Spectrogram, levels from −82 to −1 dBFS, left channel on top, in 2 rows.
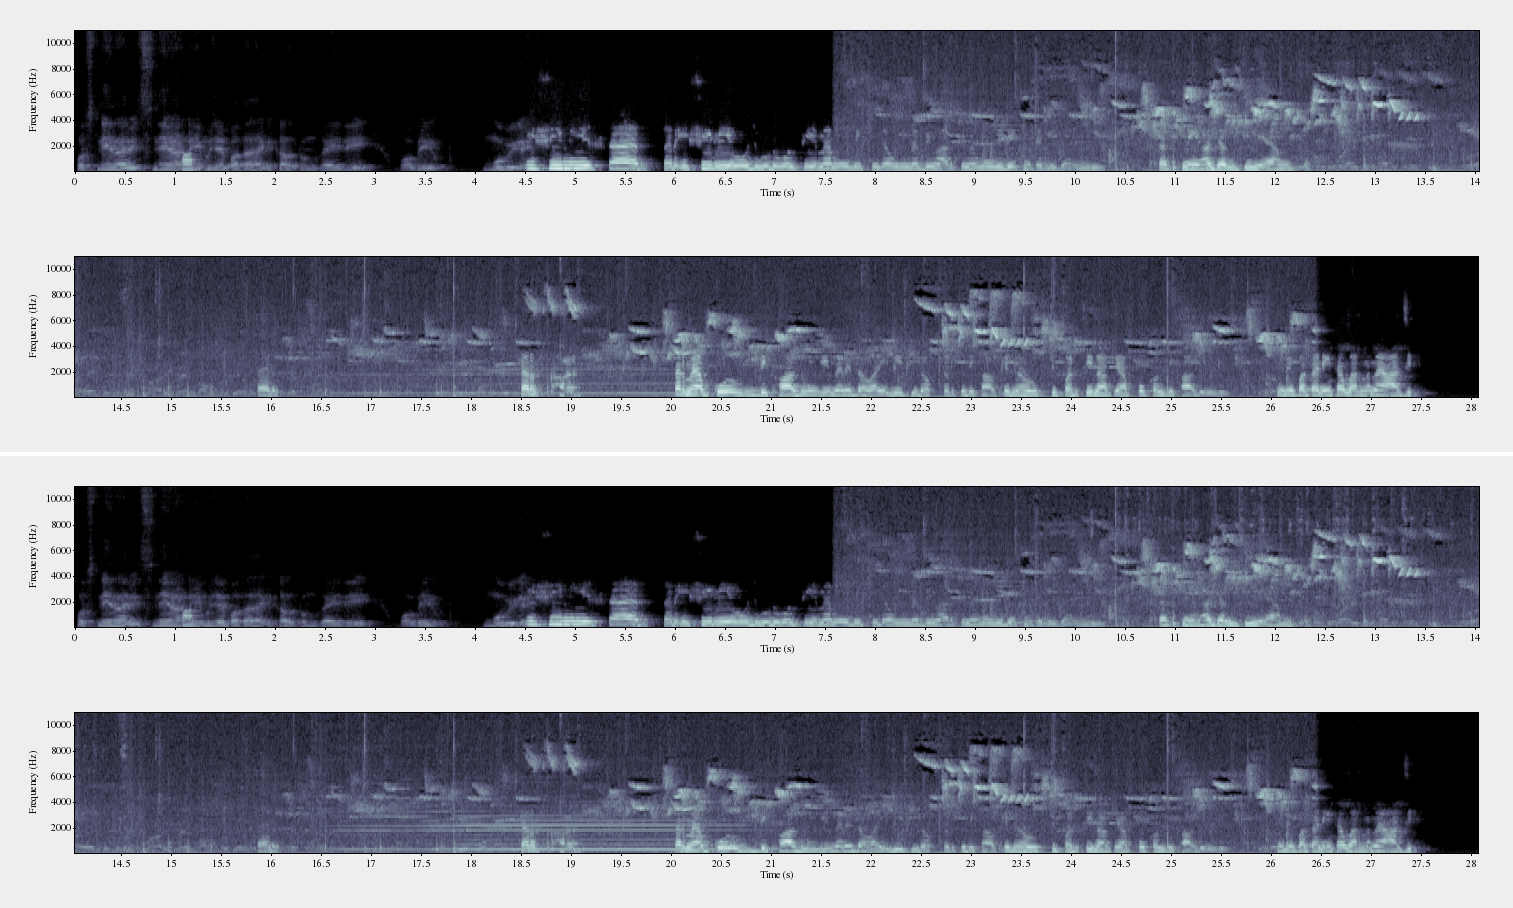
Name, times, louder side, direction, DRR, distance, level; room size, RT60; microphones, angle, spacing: voice 1, 0.0-2.9 3.2-3.7 4.1-4.8 11.0-11.6 12.0-17.0 17.8-19.0 25.8-27.4, equal, 40° left, 2.9 m, -42 dB
voice 2, 4.5-10.3 10.8-12.2 15.9-16.1 18.5-19.1 20.0-25.6 26.1-27.4, left 3 dB, 65° left, 0.7 m, -23 dB
sound 1, 7.6-26.5, left 1 dB, 5° left, 0.6 m, -30 dB
sound 2, 10.1-15.1, right 4 dB, 30° right, 1.3 m, -45 dB
Bowed string instrument, 16.4-21.2, right 8 dB, 75° right, 0.4 m, -36 dB
8.5 x 8.1 x 3.2 m
head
